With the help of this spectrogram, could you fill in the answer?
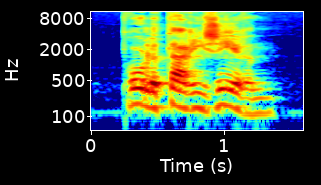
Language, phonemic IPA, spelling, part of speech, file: Dutch, /ˌproː.lə.taː.riˈzeː.rə(n)/, proletariseren, verb, Nl-proletariseren.ogg
- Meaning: 1. to become a proletarian 2. to cause to become a proletarian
